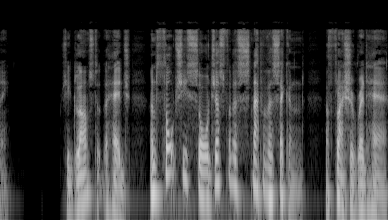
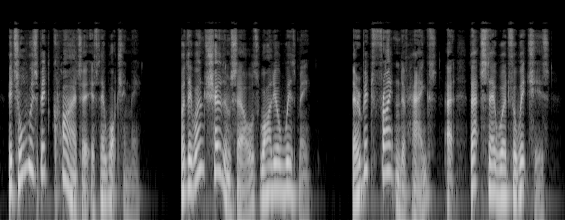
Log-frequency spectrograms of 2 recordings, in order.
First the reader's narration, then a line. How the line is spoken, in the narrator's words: she added quickly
